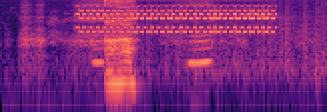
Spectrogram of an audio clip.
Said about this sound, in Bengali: ফোনটা ধরবি না।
